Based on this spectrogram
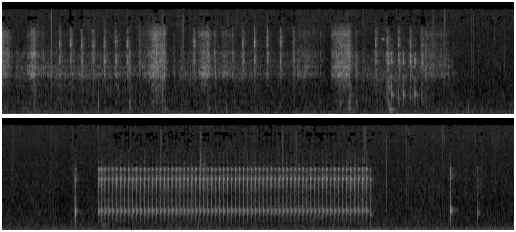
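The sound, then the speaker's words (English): A quick run of clicks and rattles, like coins or dialing, then a single steady telephone ring lasting about two seconds, fairly loud, with no voices, as a long-distance phone call is placed. “And it's going to mean a great deal more, I believe, after I make a long-distance phone call.”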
